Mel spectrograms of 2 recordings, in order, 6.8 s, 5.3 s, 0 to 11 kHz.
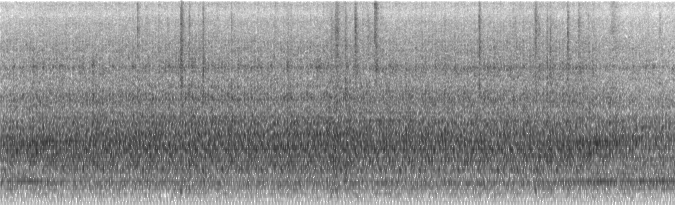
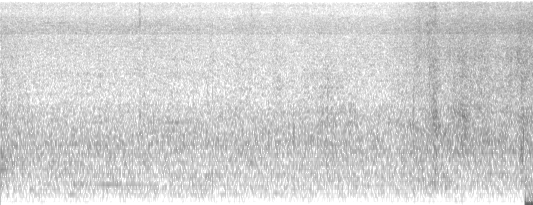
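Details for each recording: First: New KamAZ 5490 NEO 2 truck with manual gearbox, cold start at idle (coolant 40°C, oil pressure 3–5 bar): even steady diesel hum with light ticking, no whine or groan from the power steering pump; sounds normal. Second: KamAZ 5490 Neo 2 truck, engine running: a steady, sharp, non-pulsing hiss of compressed air escaping somewhere in the air system; an air leak whose circuit is to be traced after switching on the ignition.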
